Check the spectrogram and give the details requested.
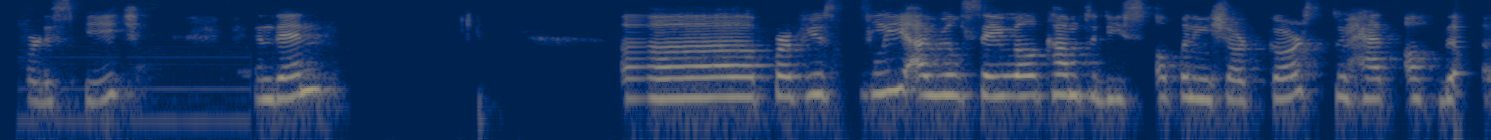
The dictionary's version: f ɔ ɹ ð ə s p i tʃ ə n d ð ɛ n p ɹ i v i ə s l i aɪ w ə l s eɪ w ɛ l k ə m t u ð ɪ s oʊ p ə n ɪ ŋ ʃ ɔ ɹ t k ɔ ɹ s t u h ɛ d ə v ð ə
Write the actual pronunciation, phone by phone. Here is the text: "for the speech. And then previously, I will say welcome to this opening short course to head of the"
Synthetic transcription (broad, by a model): f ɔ ɹ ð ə s p i tʃ ə n d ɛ n p ɹ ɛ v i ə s l i aɪ w ə l s eɪ w ɛ l k ə m t u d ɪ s oʊ p ə n ɪ ŋ ʃ ɔ ɹ t k ɔ ɹ s t u h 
